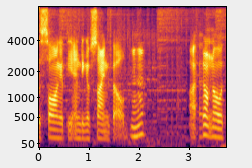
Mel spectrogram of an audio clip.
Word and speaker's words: Seinfeld: If you you know Steinfeld, I'm pronouncing it wrong, but you know what I'm talking about, right? I actually am not Seinfeld. sure. Seinfeld?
